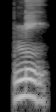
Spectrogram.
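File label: "knee", British English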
